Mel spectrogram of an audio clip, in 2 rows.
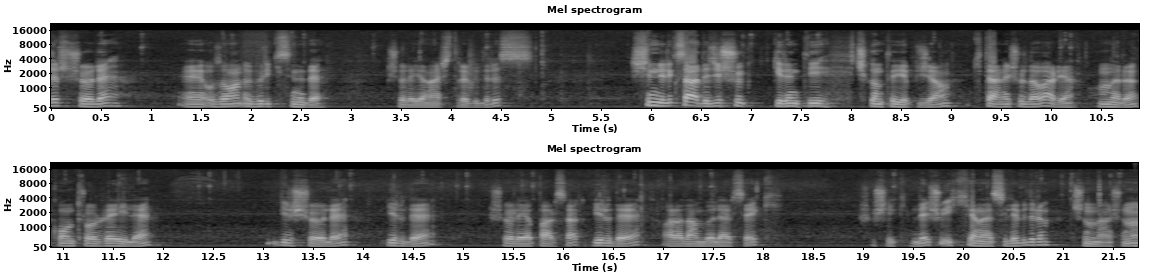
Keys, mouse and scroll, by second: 1.8-4.2 right drag, 3.3-5.2 drag, 5.2-7.0 middle drag, 7.0-8.8 right drag, 8.8 g, 11.5 ctrl+r, 14.7 ctrl+r, 16.9 ctrl+r, 20.3 click, 21.0-21.7 middle drag.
